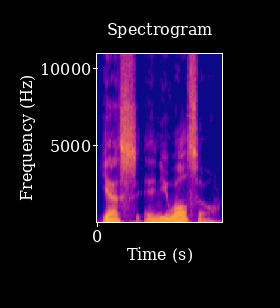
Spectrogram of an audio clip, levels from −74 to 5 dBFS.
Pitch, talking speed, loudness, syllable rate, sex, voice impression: 145 Hz, 145 wpm, -15 LUFS, 3.5 syllables/s, male, very masculine, very adult-like, middle-aged, thick, very tensed, powerful, very bright, soft, very clear, very fluent, cool, very intellectual, very refreshing, sincere, very calm, very friendly, very reassuring, unique, very elegant, slightly wild, very sweet, very lively, very kind, very light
